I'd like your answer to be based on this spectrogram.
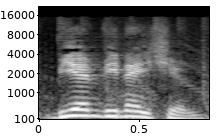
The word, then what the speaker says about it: VNV Nation: VNV Nation.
